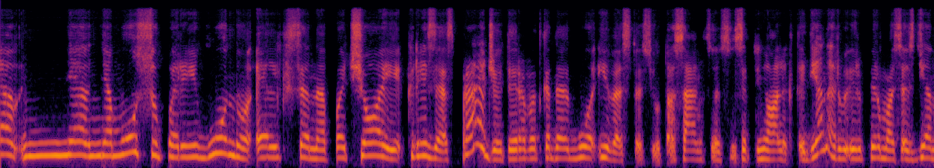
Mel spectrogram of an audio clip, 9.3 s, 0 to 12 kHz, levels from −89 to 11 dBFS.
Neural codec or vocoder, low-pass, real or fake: vocoder, 22.05 kHz, 80 mel bands, WaveNeXt; 9.9 kHz; fake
